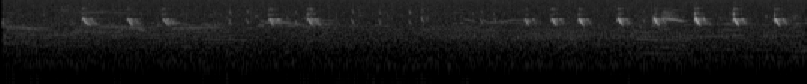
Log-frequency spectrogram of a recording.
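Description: A bird calling: short, sharp notes that slide downward, a few scattered in the first three seconds, then a steady run of about three a second that grows louder in the second half, over a faint steady outdoor hiss.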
